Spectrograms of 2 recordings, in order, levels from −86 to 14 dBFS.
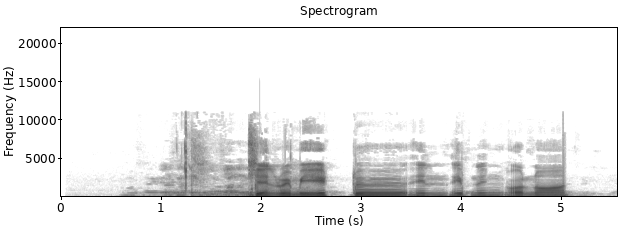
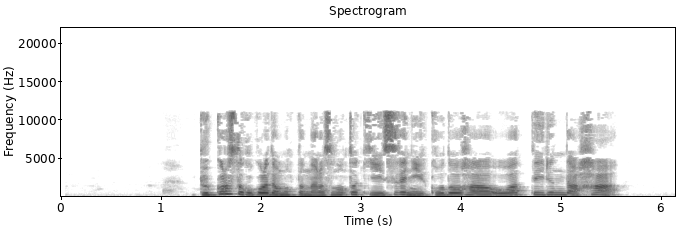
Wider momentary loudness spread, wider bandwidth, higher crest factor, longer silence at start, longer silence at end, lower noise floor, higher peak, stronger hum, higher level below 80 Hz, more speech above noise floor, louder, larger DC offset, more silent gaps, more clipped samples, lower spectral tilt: first, 14 LU vs 8 LU; about the same, 11.5 kHz vs 11.5 kHz; about the same, 20 dB vs 20 dB; second, 0.7 s vs 1.4 s; about the same, 0.5 s vs 0.6 s; second, -67 dBFS vs -74 dBFS; first, 0 dBFS vs -4 dBFS; neither; first, -48 dBFS vs -68 dBFS; about the same, 49 dB vs 51 dB; first, -18 LUFS vs -23 LUFS; neither; neither; neither; first, -5.5 dB/octave vs -3.5 dB/octave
